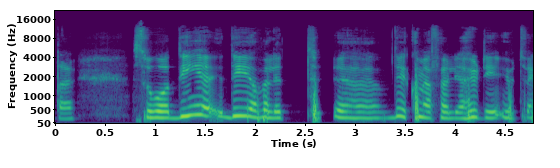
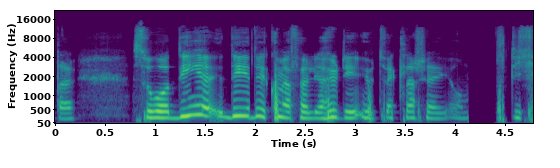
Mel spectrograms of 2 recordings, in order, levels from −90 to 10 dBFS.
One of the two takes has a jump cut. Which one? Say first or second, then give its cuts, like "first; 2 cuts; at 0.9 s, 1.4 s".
second; 1 cut; at 1.9 s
